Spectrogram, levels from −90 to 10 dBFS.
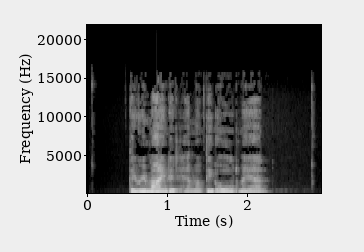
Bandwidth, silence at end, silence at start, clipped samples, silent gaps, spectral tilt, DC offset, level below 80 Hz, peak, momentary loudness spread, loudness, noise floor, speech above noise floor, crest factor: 15.5 kHz; 0.65 s; 0.55 s; under 0.1%; none; -2.5 dB/octave; under 0.1%; -64 dBFS; 0 dBFS; 11 LU; -16 LUFS; -54 dBFS; 38 dB; 18 dB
